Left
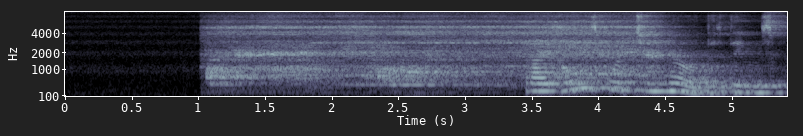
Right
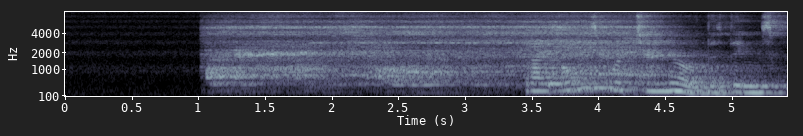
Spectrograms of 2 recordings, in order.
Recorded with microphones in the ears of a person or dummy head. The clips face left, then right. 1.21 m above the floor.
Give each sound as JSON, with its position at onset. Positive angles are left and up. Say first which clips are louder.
{"t": 1.0, "sound": "a running tap", "louder": "even", "side_deg": 70, "distance_m": 2.0}
{"t": 3.5, "sound": "a woman speaking", "louder": "left 3 dB", "side_deg": 0, "distance_m": 0.7}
